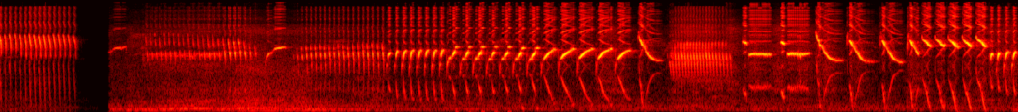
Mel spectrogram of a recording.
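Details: Shy canary singing buzzy notes that give way to a long run of rapid, regularly repeated descending whistles. A harsh buzzy burst and more sharp sweeping notes follow.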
